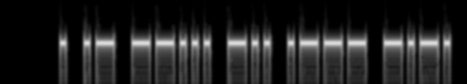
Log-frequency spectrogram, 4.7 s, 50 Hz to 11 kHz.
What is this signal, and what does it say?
Morse code, heard as a keyed tone, about 21 wpm, 700 Hz. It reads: EA7DJC
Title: DXCC-100 Call Signs - 6 Characters - 20wpm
